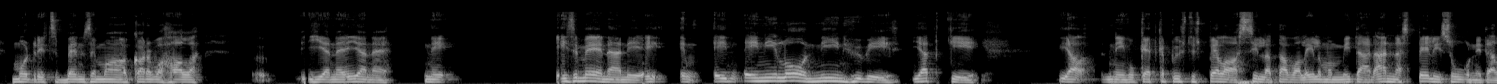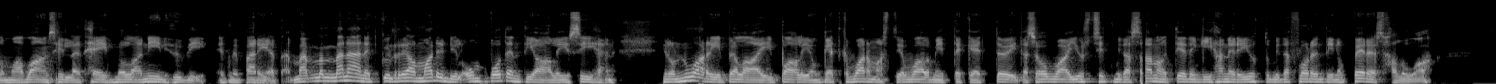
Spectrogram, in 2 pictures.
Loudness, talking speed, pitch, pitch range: -24 LUFS, 155 wpm, 115 Hz, 110-130 Hz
